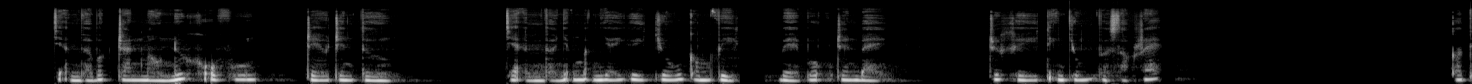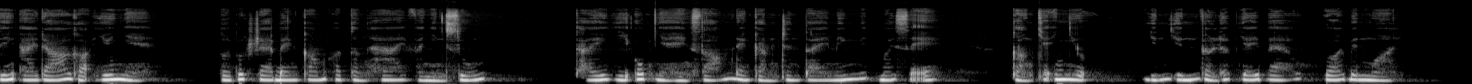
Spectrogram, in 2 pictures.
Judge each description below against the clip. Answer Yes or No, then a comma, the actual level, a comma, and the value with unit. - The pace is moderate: No, slow, 155 wpm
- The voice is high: Yes, high, 205 Hz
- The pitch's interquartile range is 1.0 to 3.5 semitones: Yes, narrow, 2.6 semitones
